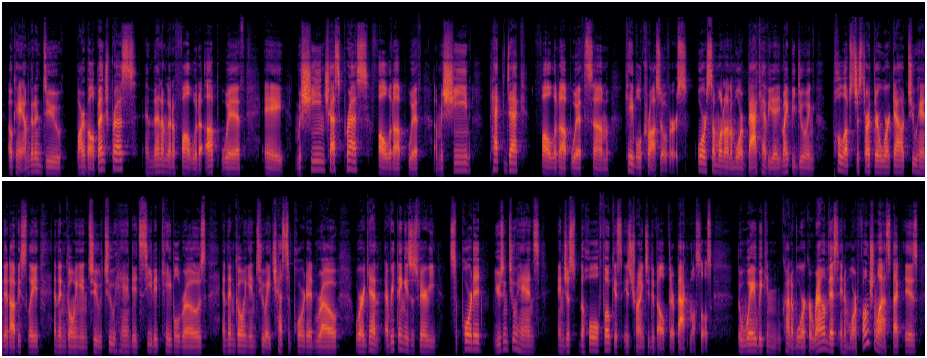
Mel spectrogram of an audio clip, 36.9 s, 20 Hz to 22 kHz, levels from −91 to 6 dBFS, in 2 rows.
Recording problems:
thin; very; fading below 900 Hz

